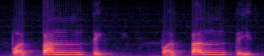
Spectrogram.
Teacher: तवर आघात, डोक्यावर हलंत न, जोडाक्षराचा पहिला अर्धा भाग. पतन्ति. तिन्ही अक्षर ऱ्हस्वच आहेत. तवर जोर आहे.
